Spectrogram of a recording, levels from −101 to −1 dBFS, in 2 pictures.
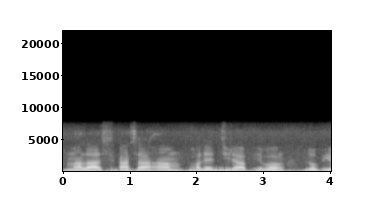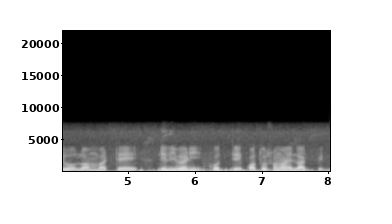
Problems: constant background noise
